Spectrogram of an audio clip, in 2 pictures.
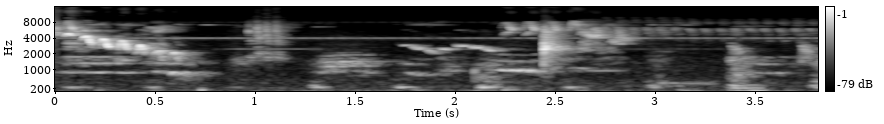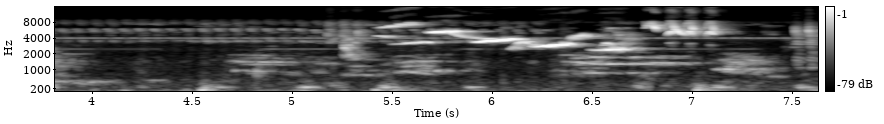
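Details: Brown-chested jungle flycatcher, a Bali native kept as a songbird, singing without pause under a mental test: a jumble of thin high notes, quick chips and buzzy trills, growing louder toward the end.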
